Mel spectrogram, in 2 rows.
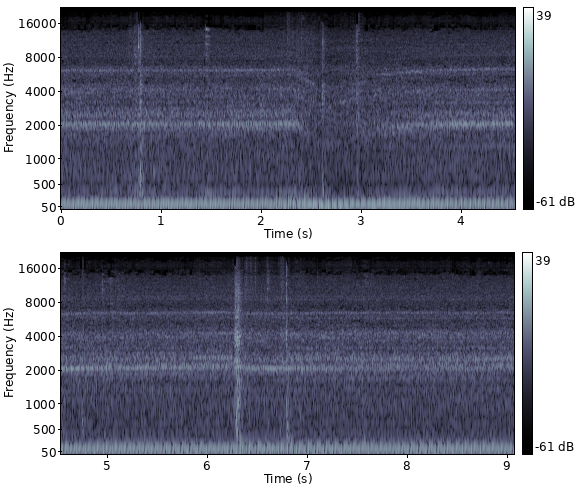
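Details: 2017 Honda Pioneer 1000-5 at 1200 miles, code 9-2, sometimes won't go into gear. Engine holds a fast, steady idle with one brief sag and recovery. Cause was factory over-crimped wires broken inside the insulation at the IACV plug; plug replaced and recrimped.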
